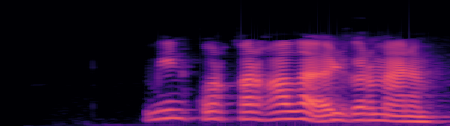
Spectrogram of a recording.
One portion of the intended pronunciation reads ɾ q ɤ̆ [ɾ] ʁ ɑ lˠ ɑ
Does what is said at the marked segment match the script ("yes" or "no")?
yes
